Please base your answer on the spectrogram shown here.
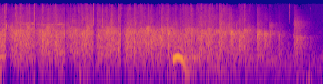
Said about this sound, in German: Hallo, lass uns wirklich Jesus einfach einen mega Applaus geben für das Kreuz. Halleluja.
